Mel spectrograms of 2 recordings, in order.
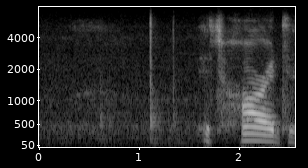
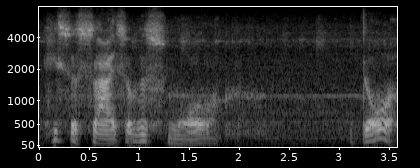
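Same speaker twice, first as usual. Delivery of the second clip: usual speaking voice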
